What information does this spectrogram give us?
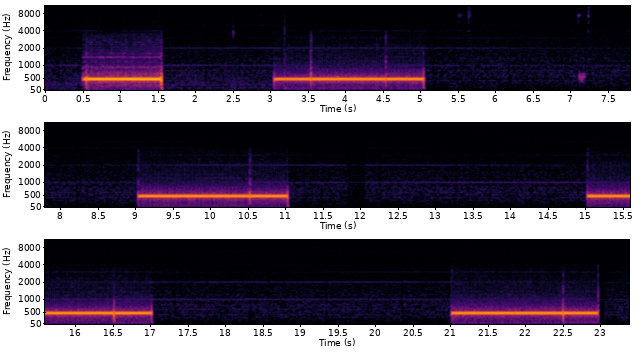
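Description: Telephone ringing tone while a call is being placed: a steady mid-pitched hum sounding in bursts of about two seconds, separated by long silences, five bursts in all, with the first one louder.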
